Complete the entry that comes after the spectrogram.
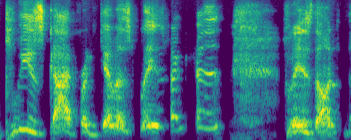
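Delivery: high, pleading cry to God; desperate prayer. Retold or imitated. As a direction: beg God tearfully for forgiveness. Captives screaming and crying to God.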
